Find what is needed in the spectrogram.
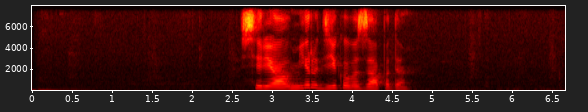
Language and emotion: Russian, neutral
